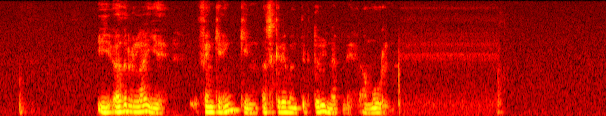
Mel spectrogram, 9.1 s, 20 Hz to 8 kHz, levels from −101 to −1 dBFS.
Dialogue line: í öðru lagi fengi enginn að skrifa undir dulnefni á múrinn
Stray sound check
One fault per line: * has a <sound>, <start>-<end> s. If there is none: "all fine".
all fine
